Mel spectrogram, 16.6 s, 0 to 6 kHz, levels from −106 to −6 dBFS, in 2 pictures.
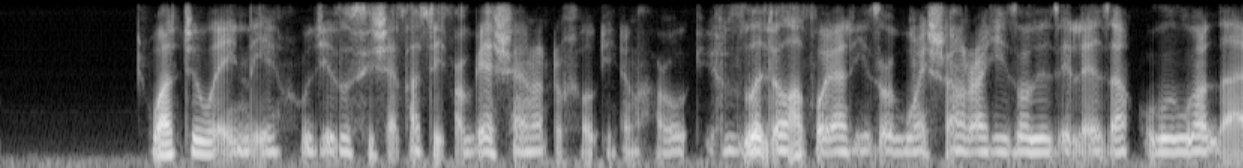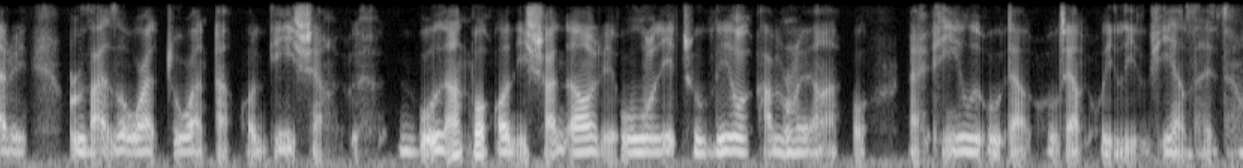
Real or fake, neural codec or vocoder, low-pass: fake; autoencoder, 22.05 kHz, a latent of 192 numbers a frame, VITS, trained on many speakers; 5.4 kHz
